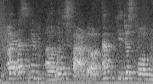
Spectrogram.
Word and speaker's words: Firdar: It's pronounced Firdar. There are lots of pronunciations: Firdar, Firdaria, Firdaria, and Firdar, Fardar, Fardariyat. Different sort of pronunciation we have of this word, and there is no actually clear meaning for this term yet.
